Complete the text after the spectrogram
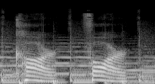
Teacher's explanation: la lettre R, dans l'anglais américain se prononce, en courbant la pointe de la langue vers le haut, mais ne doit pas toucher le toit de la bouche et rassurez-vous que ça ne touche pas sinon ça donnera un son proche mais pas authentique ni naturel. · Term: la lettre R américaine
